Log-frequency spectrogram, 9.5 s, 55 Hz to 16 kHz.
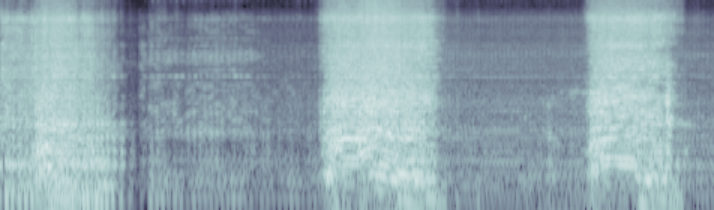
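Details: TMX 155 single-cylinder motorcycle engine, described as noisy and smoky, idles with a loose, clattery valvetrain tick, then gets four sharp throttle blips.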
